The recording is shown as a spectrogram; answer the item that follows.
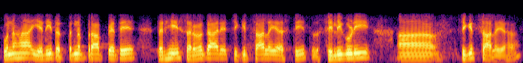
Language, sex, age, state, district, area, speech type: Sanskrit, male, 18-30, West Bengal, Darjeeling, urban, conversation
